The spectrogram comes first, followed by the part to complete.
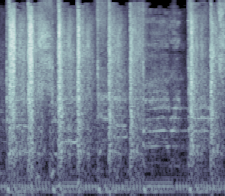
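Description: A rapid string of pistol shots, many in quick succession, heard over loud rock music.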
